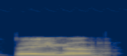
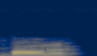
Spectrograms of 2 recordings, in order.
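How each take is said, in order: First: The first vowel sounds like 'bay'. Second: The first vowel sounds like 'bone'. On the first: This is how the name is actually said. "There was no A in his name" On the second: This is how the spelling suggests it is said. "The way it was spelled, B-O-E-H-N-E-R. Dude, that's Boehner"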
